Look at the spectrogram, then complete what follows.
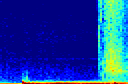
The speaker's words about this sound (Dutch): Misschien is het gewoon leuk om even een, een stukje muziek te gaan luisteren. Eh, die jullie maken. destijds hebben jullie een video gemaakt. En eh, dat klinkt ongeveer zo.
